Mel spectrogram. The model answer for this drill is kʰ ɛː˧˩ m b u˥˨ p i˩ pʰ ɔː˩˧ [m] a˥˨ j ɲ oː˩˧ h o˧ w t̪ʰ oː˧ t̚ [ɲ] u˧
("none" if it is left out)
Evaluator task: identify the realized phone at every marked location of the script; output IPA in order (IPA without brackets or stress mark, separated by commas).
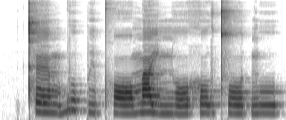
m, ŋ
